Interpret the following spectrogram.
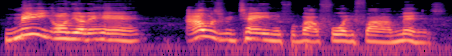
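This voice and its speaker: Middle-aged woman, mid-pitched, emphatic colloquial storyteller telling a personal account. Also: moderate pace, sharp tone. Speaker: mother recounting a police raid.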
